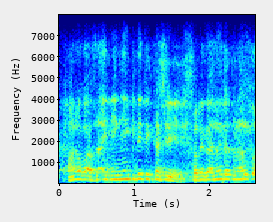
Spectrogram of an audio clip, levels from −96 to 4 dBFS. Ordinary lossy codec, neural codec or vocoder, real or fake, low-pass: Opus, 16 kbps; autoencoder, 48 kHz, 32 numbers a frame, DAC-VAE, trained on Japanese speech; fake; 7.2 kHz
